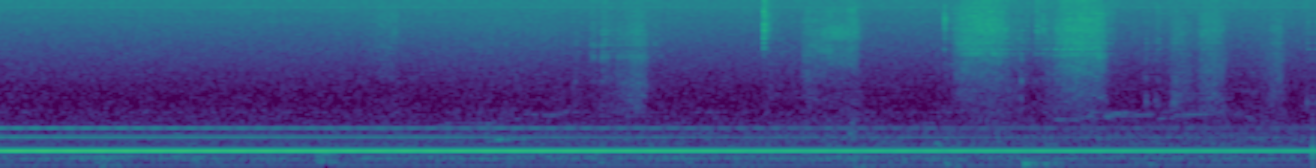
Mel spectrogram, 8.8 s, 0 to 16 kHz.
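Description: Hand-forged Tibetan singing bowl, the 16 cm C# bowl tuned to about 281 Hz, ringing on after being played: one steady low tone with fainter higher overtones, slowly dying away with a slight waver.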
